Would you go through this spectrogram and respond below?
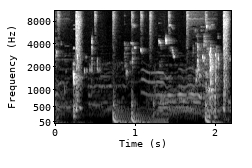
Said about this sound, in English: I need a swig of water.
